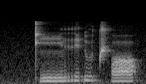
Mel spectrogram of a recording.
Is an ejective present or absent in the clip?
present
